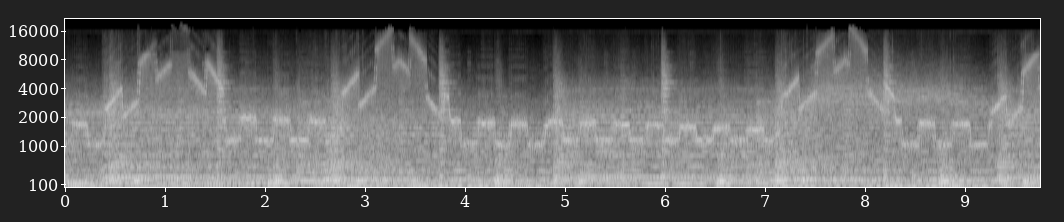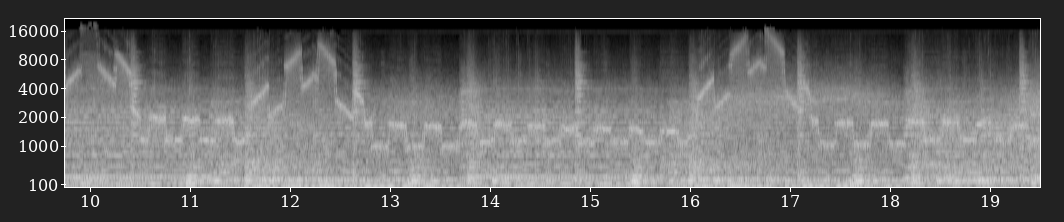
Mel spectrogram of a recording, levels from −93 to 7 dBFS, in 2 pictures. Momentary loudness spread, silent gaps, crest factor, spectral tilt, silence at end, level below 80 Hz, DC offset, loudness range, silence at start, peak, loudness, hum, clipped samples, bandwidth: 3 LU; none; 12 dB; -4.5 dB/octave; 0 s; -28 dBFS; under 0.1%; 1 LU; 0 s; -2 dBFS; -14 LUFS; none; under 0.1%; 17 kHz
